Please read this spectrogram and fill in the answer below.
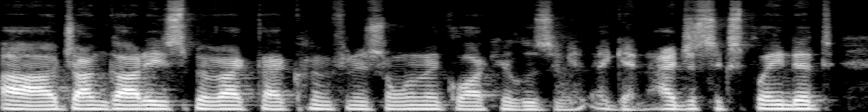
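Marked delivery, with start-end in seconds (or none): none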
